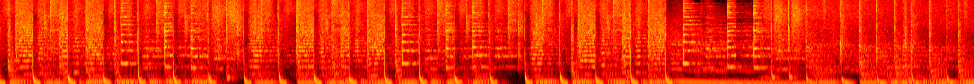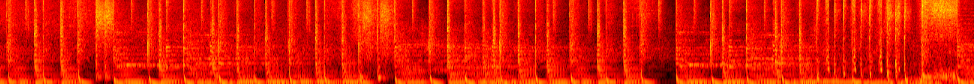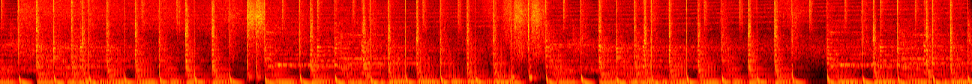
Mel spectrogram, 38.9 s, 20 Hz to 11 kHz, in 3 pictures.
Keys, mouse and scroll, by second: 0.1 shift+click, 2.2 click, 2.6 click, 3.5 click, 3.9 click, 5.4 click, 6.9 click, 7.5 click, 10.0 ctrl+shift+j, 10.5 ctrl+shift+s, 15.5 click, 16.5 click, 23.0 click, 26.5-28.3 drag, 32.6 click, 35.0-37.7 drag.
